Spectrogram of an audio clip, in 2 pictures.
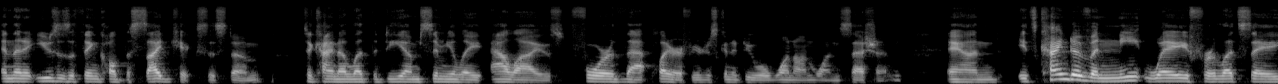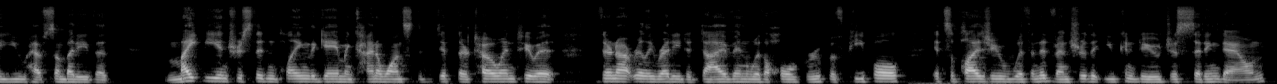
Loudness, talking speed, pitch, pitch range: -25 LUFS, 210 wpm, 125 Hz, 120-135 Hz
